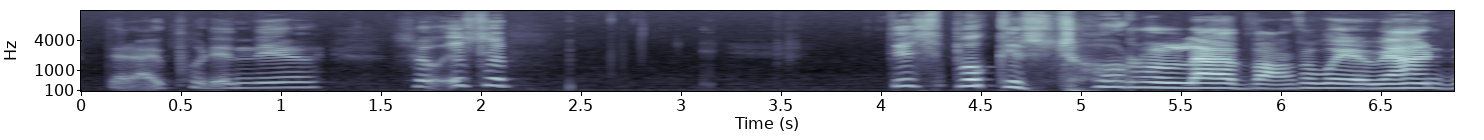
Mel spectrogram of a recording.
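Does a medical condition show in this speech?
Yes: dystonia.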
